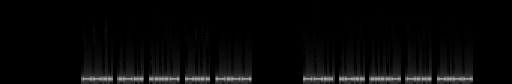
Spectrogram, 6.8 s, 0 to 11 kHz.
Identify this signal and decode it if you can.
Morse code, heard as a keyed tone, about 36 wpm, 700 Hz. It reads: ZL4BY ZL4BY
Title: DXCC-100 Call Signs - 5 Characters - Repeated 2x - 35wpm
